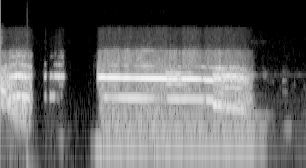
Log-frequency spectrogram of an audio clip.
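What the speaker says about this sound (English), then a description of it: "that rooster sounds good, don't he?" A rooster crows loudly and close by, a brief clipped call followed after a pause by a long, strong sustained crow that trails off, with silence around it.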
